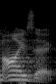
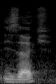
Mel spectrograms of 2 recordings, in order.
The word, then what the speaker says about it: Isack: Honestly, I mean, I know my name is Isack because Isack, perfect. it's how I've been called my whole life. But, you know, like, I know Isack is the British way or English way to say my name.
